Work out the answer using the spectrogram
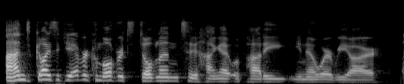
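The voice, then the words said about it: Irish accent. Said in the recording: “Are you Northern Irish? ... No, Southern Irish. So I live in Dublin. ... I thought you sounded Northern.”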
